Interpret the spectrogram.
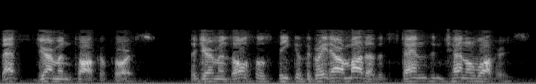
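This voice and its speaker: Husky newscaster on an old 1940s radio broadcast. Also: male voice, medium pitch. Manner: formal, measured news reading. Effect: old 1940s radio broadcast recording. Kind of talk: 1940s radio news bulletin. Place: network radio studio. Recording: dull lo-fi 1940s radio archive.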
